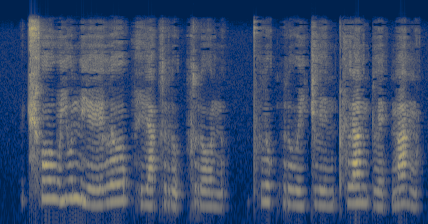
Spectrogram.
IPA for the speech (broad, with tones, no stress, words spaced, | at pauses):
t͡ɕʰoː˥˩wju˥˩njeː˩˦ lɤː˦˥p̚hi˨˩a̯ kru˨˩ʔ kro˧n | pʰlu˦˥k̚ruː˩˦jkli˩˦n pʰla˥˩nple˨˩k̚ma˥˩ŋ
